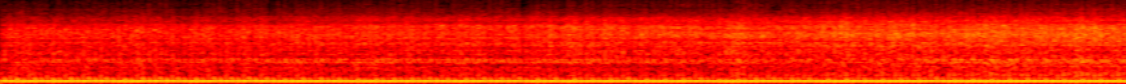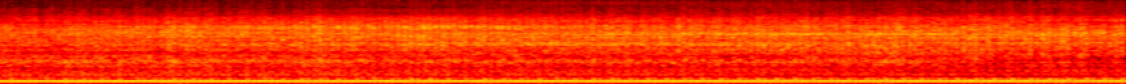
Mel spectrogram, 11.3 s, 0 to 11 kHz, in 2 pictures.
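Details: Triumph Trident 660 triple-cylinder motorcycle, cold start, unfiltered exhaust sound: loud, deep, even growl with a faint, irregular rattle underneath at idle; rattle at cold idle, source unknown.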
